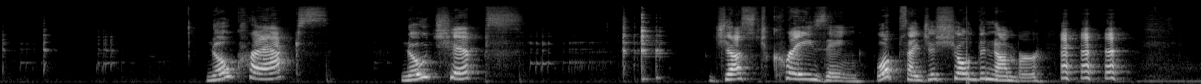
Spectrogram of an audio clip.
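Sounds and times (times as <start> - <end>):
porcelain teapot clinking: 5.3 - 6.8.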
